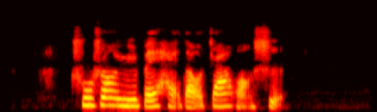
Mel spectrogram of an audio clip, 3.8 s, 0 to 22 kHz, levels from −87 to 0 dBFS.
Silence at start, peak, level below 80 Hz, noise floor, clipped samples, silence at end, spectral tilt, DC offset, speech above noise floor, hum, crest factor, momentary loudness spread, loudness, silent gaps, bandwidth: 0.7 s; -12 dBFS; -68 dBFS; -76 dBFS; under 0.1%; 0.95 s; -5 dB/octave; under 0.1%; 49 dB; none; 16 dB; 9 LU; -27 LUFS; none; 8.4 kHz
